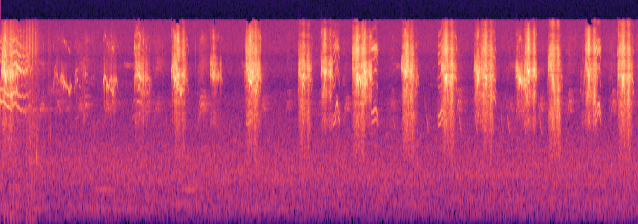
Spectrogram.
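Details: Nestling sparrows in a bird house begging their parents for food; a rapid series of about fifteen high, scratchy chirps, speeding up and growing denser toward the end, preceded by a few thinner twittering notes.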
